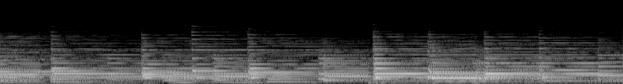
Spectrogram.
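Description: Background piano music: gentle, sustained notes struck about twice a second.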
